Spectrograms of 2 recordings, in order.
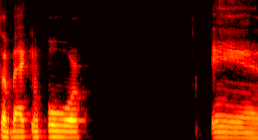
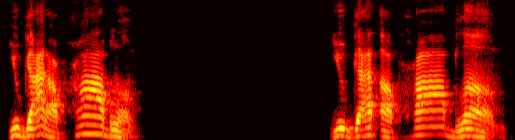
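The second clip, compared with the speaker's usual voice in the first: emphatic scolding; 5 semitones higher, slower than usual. Real, not acted. Scolding Karen about her drinking.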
